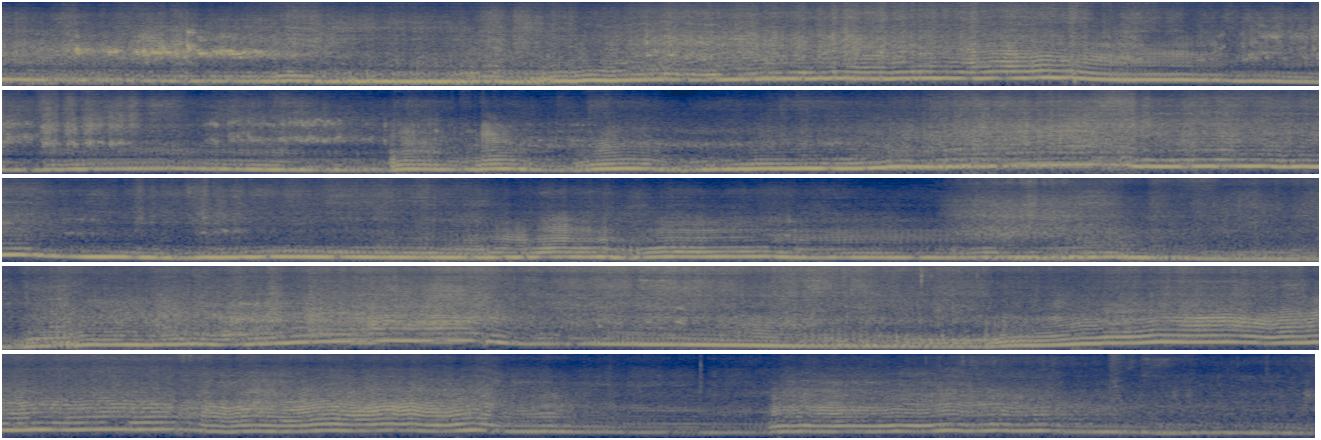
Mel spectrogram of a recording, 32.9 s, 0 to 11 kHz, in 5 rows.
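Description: Lada 2107 rally car's four-cylinder engine driven hard, its pitch climbing under full throttle and dropping off again and again through gear changes and braking for the turns.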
